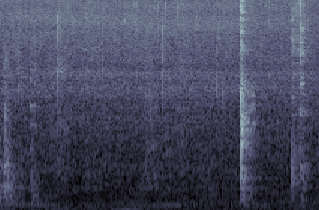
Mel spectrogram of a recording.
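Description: Onion and capsicum frying in a pan for Mumbai street-style pav bhaji, a soft steady sizzle with a few sharp clinks and scrapes of a spoon against the pan, close and without voices.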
